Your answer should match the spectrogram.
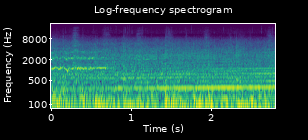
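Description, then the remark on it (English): A car engine roars and revs hard, with a screech of tires as the vehicle takes off, loud and continuous for the whole moment with no voices. “Really? You're gonna run after a car?”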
